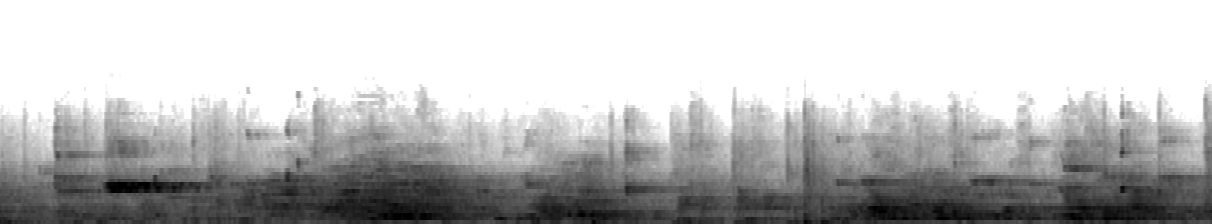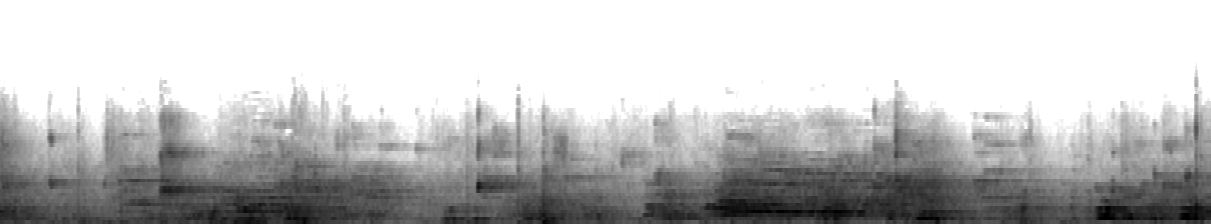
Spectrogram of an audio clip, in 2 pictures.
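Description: Basketball game in a gymnasium: a ball bouncing on the hardwood floor again and again under a steady mix of spectators' and players' voices and shouts, all echoing in the large hall.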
